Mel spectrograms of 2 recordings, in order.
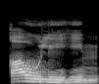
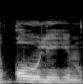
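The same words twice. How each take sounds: First: قولهم with a clear "qaw"; correct open vowel. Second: قولهم with "qow" for "qaw"; first vowel of قولهم pulled toward o; wrong rounded vowel. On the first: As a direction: say قولهم as "qawlihim". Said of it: "این درسته". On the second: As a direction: say قولهم as "qowlihim". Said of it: "نخوین قولهم". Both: Shown as a demonstration.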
